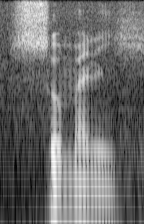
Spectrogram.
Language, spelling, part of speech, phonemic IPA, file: French, Somalie, proper noun, /sɔ.ma.li/, Fr-Somalie.ogg
- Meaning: Somalia (a country in East Africa, in the Horn of Africa)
